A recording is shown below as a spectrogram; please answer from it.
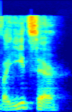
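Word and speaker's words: וייצר: And the word vayer, it's actually it's actually pronounced the same way as it would be if it had only one letter yud.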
